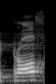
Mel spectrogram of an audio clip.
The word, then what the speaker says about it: trough: ये ट्रॉफ, इसका प्रोनाउंसिएशन ट्रॉफ होगा. And held against the world of hoary grass.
